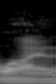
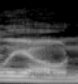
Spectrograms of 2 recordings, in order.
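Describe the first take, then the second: First: The name sounds like 'Lion', with an eye vowel. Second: The name sounds like 'Leon', with an ee vowel. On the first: The speaker calls it wrong. "not Lion. I said it wrong" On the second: The speaker calls it right. "Leon, not Lion"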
